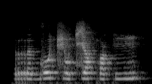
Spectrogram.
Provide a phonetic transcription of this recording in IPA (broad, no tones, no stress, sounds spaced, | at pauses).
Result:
r ə ɡ o t͡ɕ o t͡ɕ i qʷ ə k i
